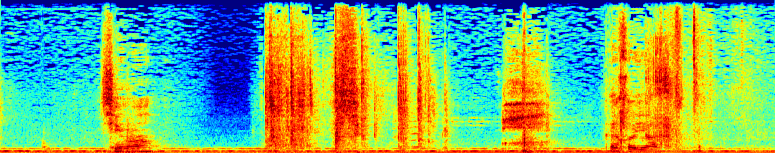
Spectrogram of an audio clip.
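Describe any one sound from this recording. A young woman speaks quietly and coldly close by.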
